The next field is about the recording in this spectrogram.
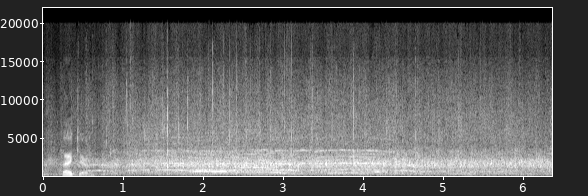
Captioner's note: audience clapping and cheering loudly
